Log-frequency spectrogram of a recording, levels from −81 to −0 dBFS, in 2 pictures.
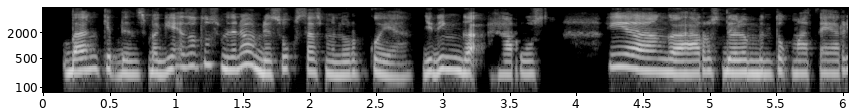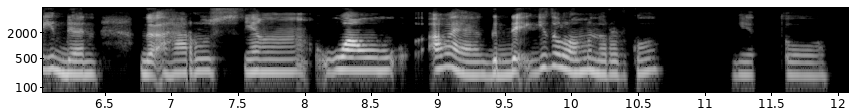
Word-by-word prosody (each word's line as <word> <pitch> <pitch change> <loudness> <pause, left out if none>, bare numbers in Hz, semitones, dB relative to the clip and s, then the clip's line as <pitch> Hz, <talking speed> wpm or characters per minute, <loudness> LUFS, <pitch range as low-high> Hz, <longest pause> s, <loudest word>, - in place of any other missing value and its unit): bangkit 250 +1 0
dan 210 -1 -3
sebagainya, 230 +7 -1
itu 325 +1 -4
tuh 350 - -1
sebenernya 285 +4 +1
udah 220 - +3
sukses 245 -1 -2
menurutku 210 +2 -4
ya. 185 -1 -7
Jadi 225 +3 0 0.2
nggak 220 - +3 0.2
harus 210 +1 -5 0.4
iya 285 -5 +5
...nggak 220 -2 +4
harus 235 0 -3
dalam 225 -1 +2
bentuk 220 +1 -5
materi 220 +4 -2
dan 210 -1 0 0.3
nggak 210 +1 +3
harus 230 +2 -3
yang 230 0 -3
wow 255 0 +6 0.3
apa 275 +3 +3
ya? 210 -4 0
Gede 220 +3 +3 0.2
gitu 305 +2 -2
loh 245 - +3
menurutku. 220 +1 -5 0.6
Gitu. 200 -1 -12
225 Hz, 155 wpm, -23 LUFS, 215-255 Hz, 0.6 s, wow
